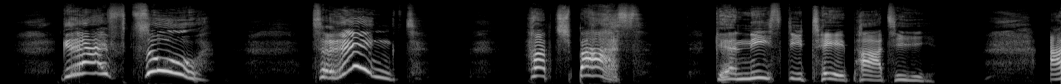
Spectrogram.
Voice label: Anime; kraftvoll / anpreisend / wütend

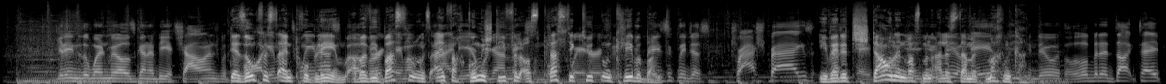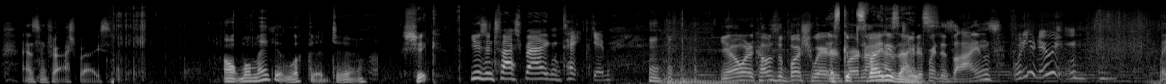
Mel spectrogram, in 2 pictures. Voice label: Voice Over

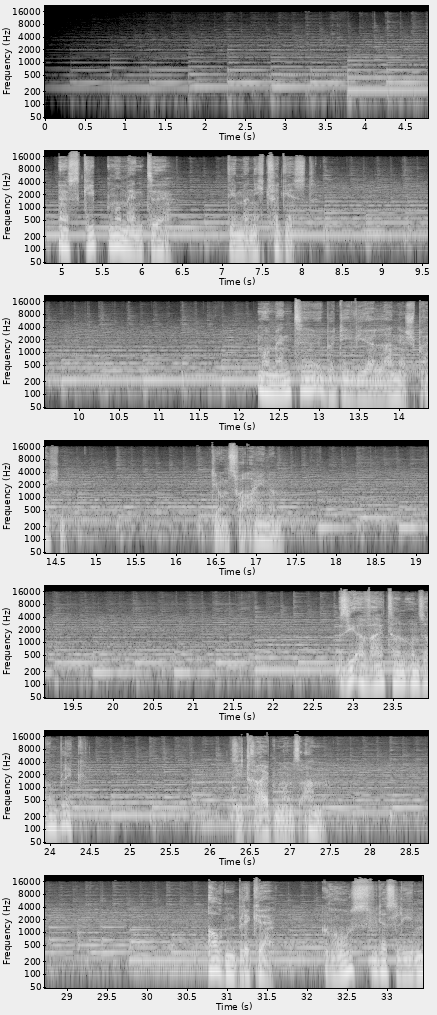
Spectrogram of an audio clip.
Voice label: Image Trailer, Imagefilm; Imagefilm Demo

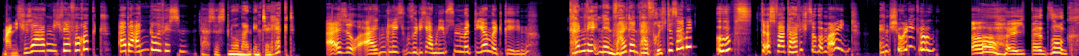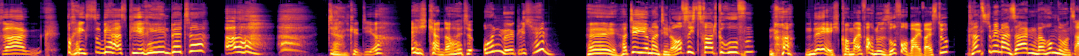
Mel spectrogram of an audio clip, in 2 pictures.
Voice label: Cartoon

